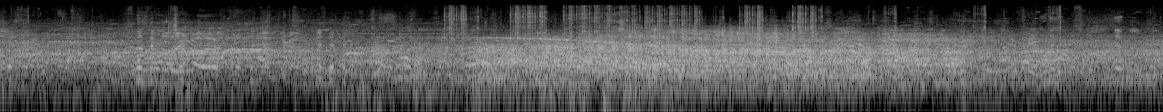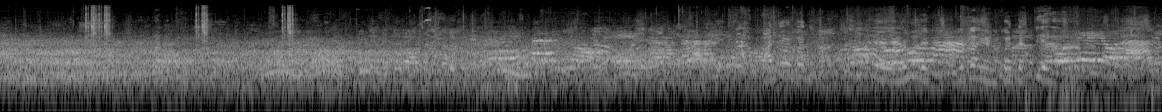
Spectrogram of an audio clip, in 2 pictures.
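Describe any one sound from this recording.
Jet planes roar loudly overhead, the roar swelling and falling in pitch as they pass.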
